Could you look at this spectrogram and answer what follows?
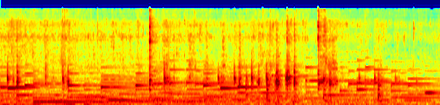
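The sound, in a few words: khova roasting in ghee on a low flame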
